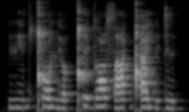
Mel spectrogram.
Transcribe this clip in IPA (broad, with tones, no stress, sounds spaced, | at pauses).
vʲ ɨ˨˩˦ d ǃʰ ɔ˦ vʲ ɔ˨˩ ǃʰ ɘ˥˨ d ɔ˦ sˤ a˨˦ ǃʼ a˦ j ɨ˨˩˦ t ɨ˨˩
